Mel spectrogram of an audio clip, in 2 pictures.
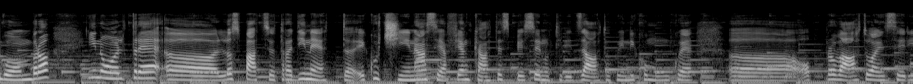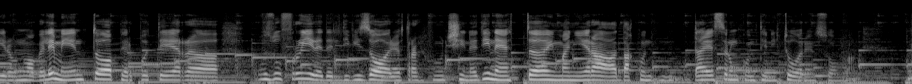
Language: Italian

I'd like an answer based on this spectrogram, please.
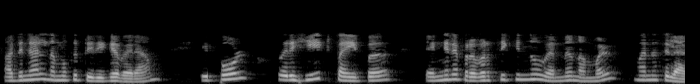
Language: Malayalam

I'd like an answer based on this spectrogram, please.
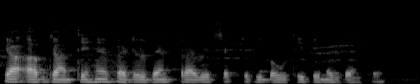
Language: Hindi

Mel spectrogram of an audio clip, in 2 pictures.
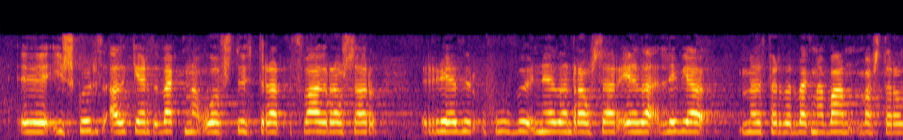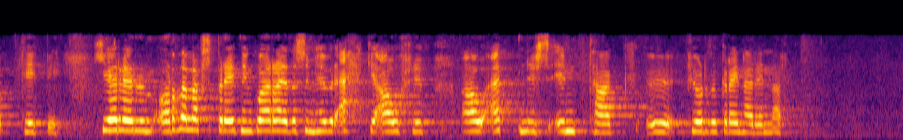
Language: Icelandic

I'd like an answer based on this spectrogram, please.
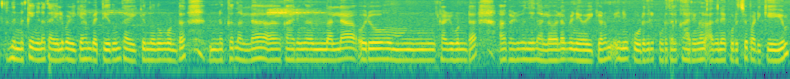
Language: Malayalam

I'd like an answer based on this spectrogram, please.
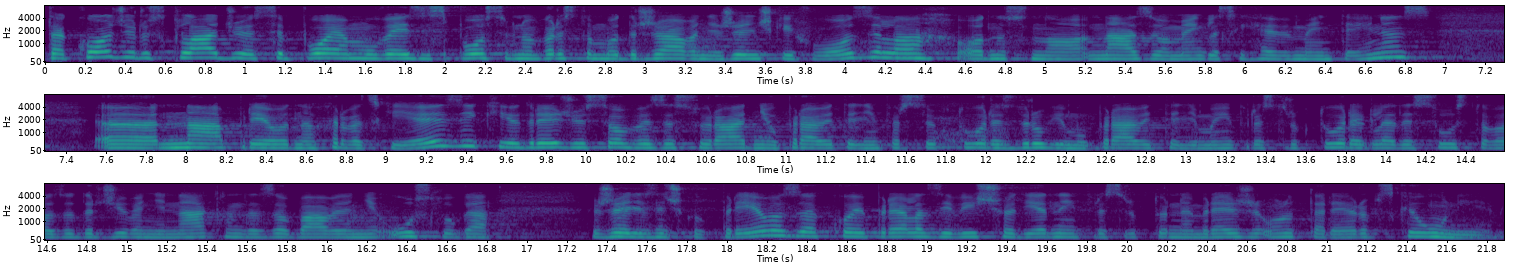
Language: Croatian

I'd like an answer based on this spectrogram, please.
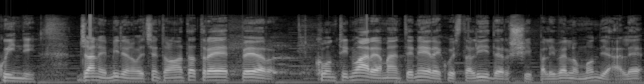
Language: Italian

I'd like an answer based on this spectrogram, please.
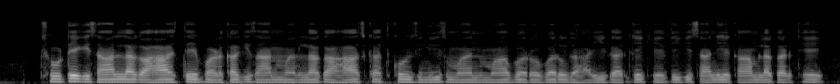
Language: Chhattisgarhi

